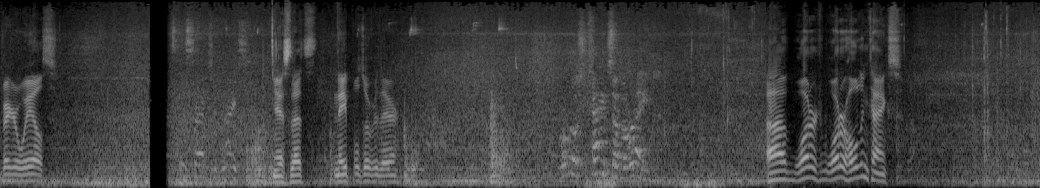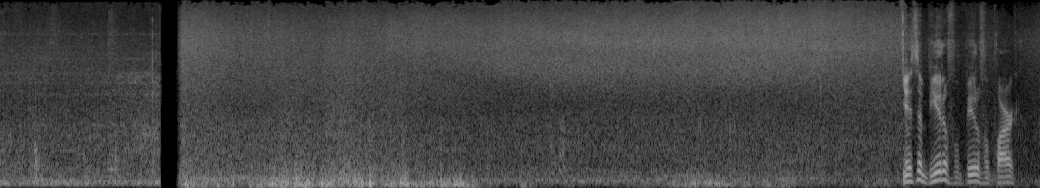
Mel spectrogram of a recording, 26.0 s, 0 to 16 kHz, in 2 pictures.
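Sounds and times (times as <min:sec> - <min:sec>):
wind buffeting microphone: 0:06.3 - 0:09.1, 0:15.2 - 0:20.2, 0:20.9 - 0:23.0.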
